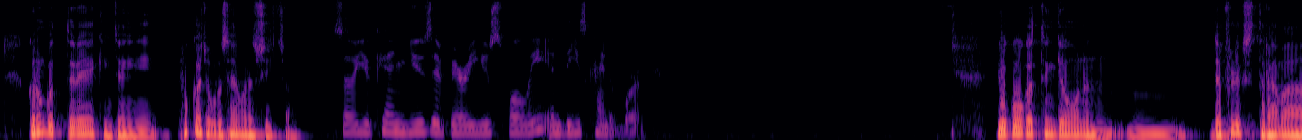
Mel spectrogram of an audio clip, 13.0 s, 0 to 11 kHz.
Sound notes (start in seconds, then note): 0.2 speaking korean; 9.7 speaking korean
